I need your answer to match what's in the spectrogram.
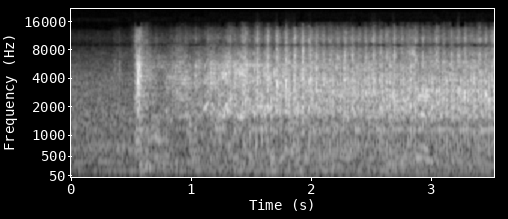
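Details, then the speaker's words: Four-cylinder Cummins 4BT diesel power unit on a Morbark 2400XL track chipper, clogged radiator and leaking injection pump; brief cranking then catches at once into an even, steady rumble, clean start. "Injection pump probably leaks more diesel than it does feed diesel. But she still works and starts all the time."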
